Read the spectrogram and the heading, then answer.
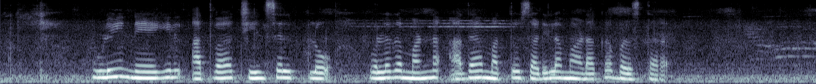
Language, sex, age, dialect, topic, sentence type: Kannada, female, 18-24, Northeastern, agriculture, statement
